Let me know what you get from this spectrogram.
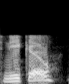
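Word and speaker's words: Niko: My name's Nico. That's N-I-K-O. Calling from Bank of Cardiff. That's spelled C-A-R-D-I-F-F, as in Frank Frank.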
